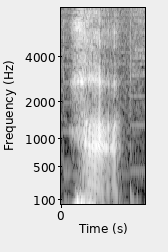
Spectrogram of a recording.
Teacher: the glottal fricative ha is fairly common too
